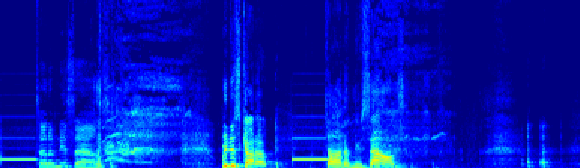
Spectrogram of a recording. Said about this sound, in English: I'm sure you hear the sensor bleep too. We got a shit ton of new sounds.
